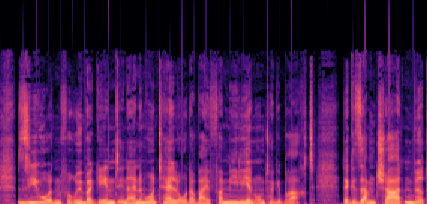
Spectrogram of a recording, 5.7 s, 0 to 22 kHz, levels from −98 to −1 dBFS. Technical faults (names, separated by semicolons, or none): word clock ticks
